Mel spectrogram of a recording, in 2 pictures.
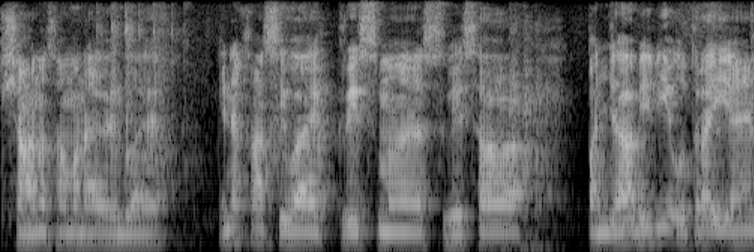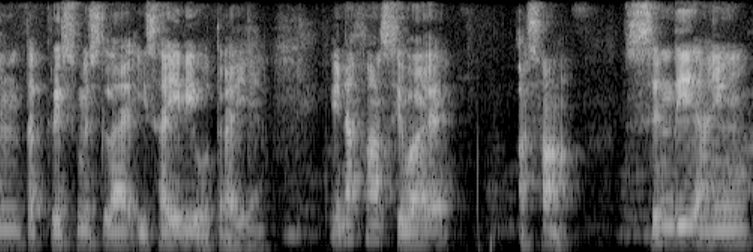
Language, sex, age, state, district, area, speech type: Sindhi, male, 45-60, Gujarat, Kutch, rural, spontaneous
